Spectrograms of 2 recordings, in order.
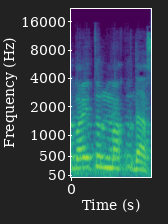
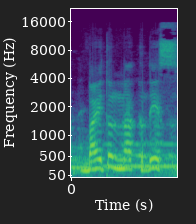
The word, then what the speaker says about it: বাইতুল মাকদিস: এবার এই বোরাক চলে গেল বাইতুল মাকদাস। এটা কোথায়? বাইতুল মাকদিস, বাইতুল মাকদাস না, বাইতুল মাকদিস।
